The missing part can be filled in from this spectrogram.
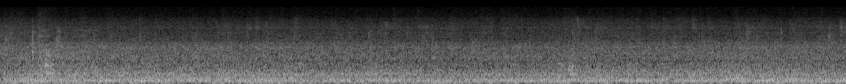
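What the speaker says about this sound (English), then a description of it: "Now it is raining cats and dogs outside." Heavy rain pours steadily outside, a dense, unbroken hiss and rumble that stays loud and even throughout with no voices.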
